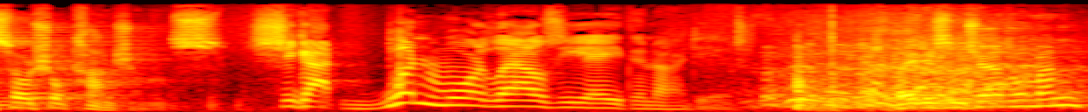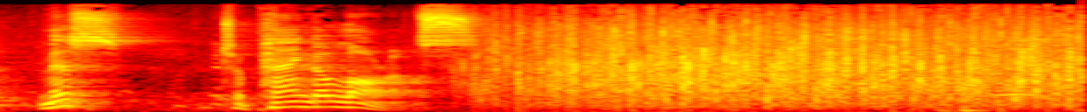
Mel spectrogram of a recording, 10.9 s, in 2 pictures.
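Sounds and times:
speech: 0.0 - 8.1
laughter: 3.8 - 5.4
crowd applauding steadily: 7.9 - 10.8.

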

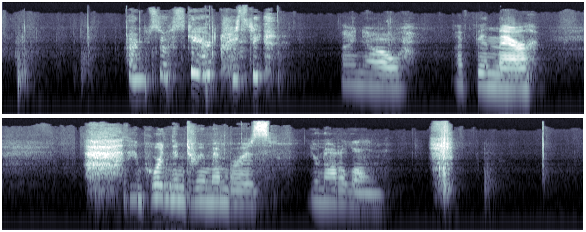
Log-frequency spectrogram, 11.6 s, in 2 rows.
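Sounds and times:
speech: 1.3 - 5.4, 6.6 - 10.3
sneeze: 10.1 - 10.5.

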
